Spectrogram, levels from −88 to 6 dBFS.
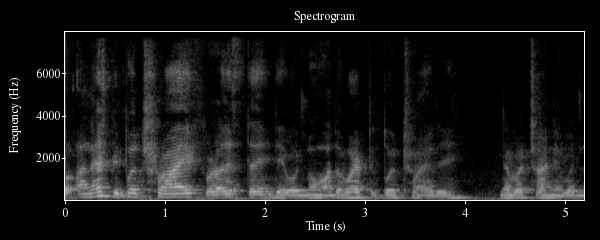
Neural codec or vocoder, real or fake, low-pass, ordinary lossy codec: codec, 16 kHz, 4 kbps, X-Codec, HuBERT features, trained on balanced general audio; fake; none; none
